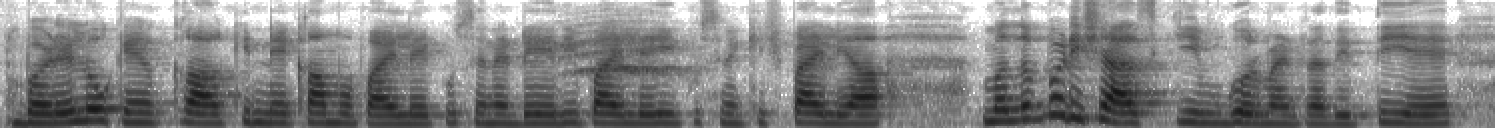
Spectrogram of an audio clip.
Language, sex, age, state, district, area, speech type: Dogri, female, 30-45, Jammu and Kashmir, Samba, rural, spontaneous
